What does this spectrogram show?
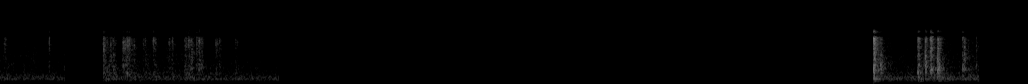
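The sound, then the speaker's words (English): Rapid keyboard typing in short bursts as someone types a Google search, a flurry at the start, then a long stretch of faint hiss before one more quick burst of clicking keys near the end. No one speaks. “I don't never like typing God without making a capital G.”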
